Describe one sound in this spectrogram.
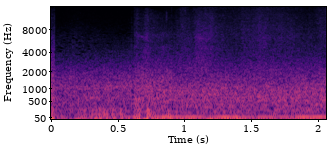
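Leaves and twigs rustle as a man scrambles through undergrowth.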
